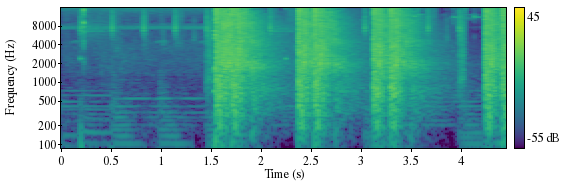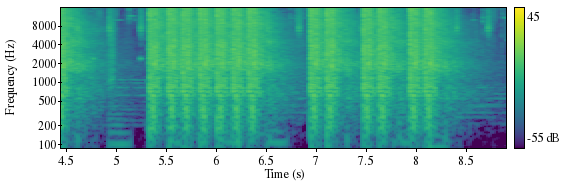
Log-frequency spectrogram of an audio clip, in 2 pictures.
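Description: Rapid strings of sharp, loud gunshots from an MPA DS9 Open pistol on an IPSC practice range, fired in fast bursts of several shots with brief pauses between strings.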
